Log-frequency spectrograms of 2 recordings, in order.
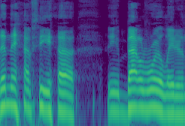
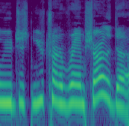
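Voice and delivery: pitched-up, griping critic voice; 5 semitones higher than usual. Retelling what internet critics say about a wrestler: imitating internet critics' voice. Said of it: "why am I doing the voice now?".

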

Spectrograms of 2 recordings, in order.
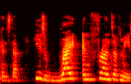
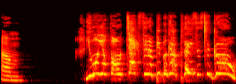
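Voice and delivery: mock very high, irate, rising angry yell; 4 dB louder than usual. Retelling a man who came up behind the speaker yelling: retelling a man's angry yell. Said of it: "Then I hear him again".

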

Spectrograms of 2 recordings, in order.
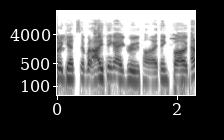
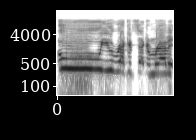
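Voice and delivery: high-pitched, slow hollering; 11 semitones higher, 6 dB louder than usual. Comparing Foghorn and Yosemite Sam, breaking into a Yosemite Sam voice. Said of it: "I just got to keep doing the voice".

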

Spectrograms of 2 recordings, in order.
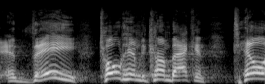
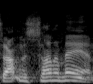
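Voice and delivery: normal talking voice

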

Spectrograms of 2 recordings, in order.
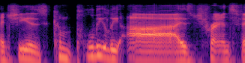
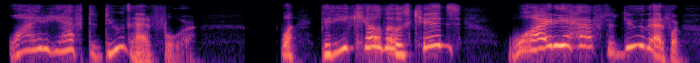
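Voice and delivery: put-on high, worried, concerned little boy's voice; 14 semitones higher, 4 dB louder than usual. Recreating the speaker's son questioning a movie scene, imitating his concerned voice. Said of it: "With the the concern in his voice".

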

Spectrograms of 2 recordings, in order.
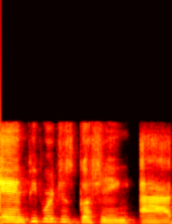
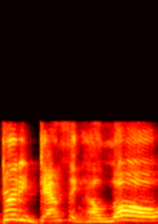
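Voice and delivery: high-pitched, pitched-up, exasperated shriek; 8 semitones higher, 3 dB louder than usual. Retelling how Anthony reacted to a blank stare; imitating Anthony screaming. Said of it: "he has to scream".

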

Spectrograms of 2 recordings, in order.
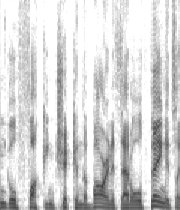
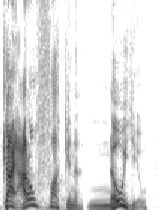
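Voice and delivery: put-on slightly loud delivery; 3 dB louder than usual. Retelling what he said to a guy talking to him: retelling a slightly loud retort. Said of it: "So I'm already a little loud".

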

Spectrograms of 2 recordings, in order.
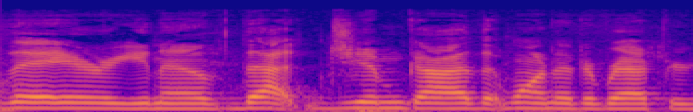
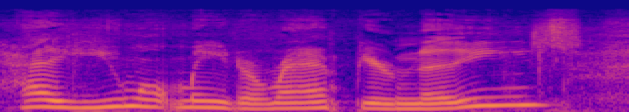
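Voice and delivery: put-on very strong, laid-on country accent. Retelling how Matt came through the racks with an offer, as a very country Matt impression. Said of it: "Why do you all make me sound so country?".

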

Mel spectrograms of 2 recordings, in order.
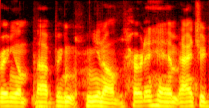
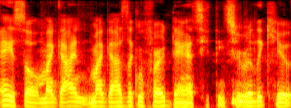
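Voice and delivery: plain

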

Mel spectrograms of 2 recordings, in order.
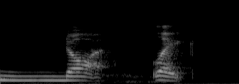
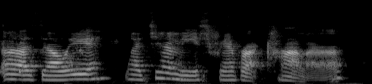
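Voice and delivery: imitated female voice. Retelling how a woman on the couch asks a question, imitating her voice. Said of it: "I'll ask you this question in her voice".

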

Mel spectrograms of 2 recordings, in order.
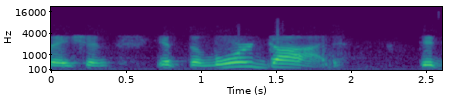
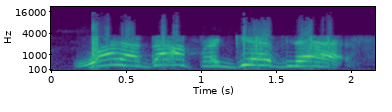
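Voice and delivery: put-on high screaming at the top of lungs; 6 semitones higher, 4 dB louder than usual. Retelling a woman in a crowd screaming a question: imitating a woman screaming at top of lungs. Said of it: "screaming at the top of her lungs".

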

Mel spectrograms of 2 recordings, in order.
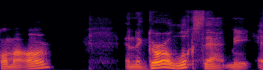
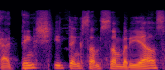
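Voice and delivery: normal talking voice

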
